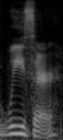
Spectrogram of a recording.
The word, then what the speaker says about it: Weiser: Note, Weiser is spelt like Budweiser, but is pronounced Weiser.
